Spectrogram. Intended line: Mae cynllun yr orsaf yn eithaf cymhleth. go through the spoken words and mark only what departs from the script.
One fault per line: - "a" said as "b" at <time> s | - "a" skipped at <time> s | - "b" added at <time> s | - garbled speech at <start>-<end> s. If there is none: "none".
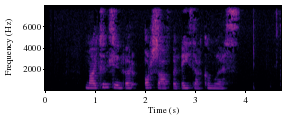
none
